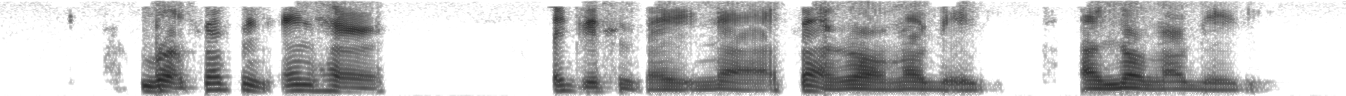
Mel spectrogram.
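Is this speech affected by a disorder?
Yes: muscular dystrophy; diagnosed age 5 by biopsy, progressive muscle weakness, never crawled, childhood falls, prognosis to age 12; voice sounds kind of distorted due to trach.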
